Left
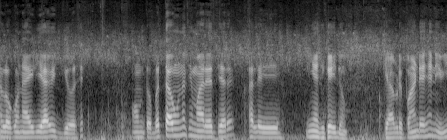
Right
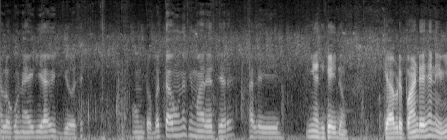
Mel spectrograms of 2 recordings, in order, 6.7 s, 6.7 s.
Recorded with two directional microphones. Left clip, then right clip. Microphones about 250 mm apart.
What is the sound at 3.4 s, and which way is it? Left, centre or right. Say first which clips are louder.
Speech: left 3 dB; left.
